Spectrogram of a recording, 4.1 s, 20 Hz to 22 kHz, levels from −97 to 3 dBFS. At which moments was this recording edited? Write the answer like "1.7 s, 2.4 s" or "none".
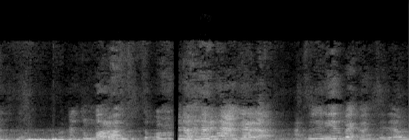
1.8 s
